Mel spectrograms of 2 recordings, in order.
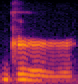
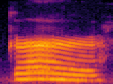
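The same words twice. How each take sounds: First: Soft, low snow monster growl. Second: Fuller, louder monster growl. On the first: Monster hiding behind tree, low quiet growl. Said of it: "A low growling came from behind the tree". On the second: Monster behind tree growling louder at the boys. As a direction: let the growl swell. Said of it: "The sound grew louder". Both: A narrator's reading.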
